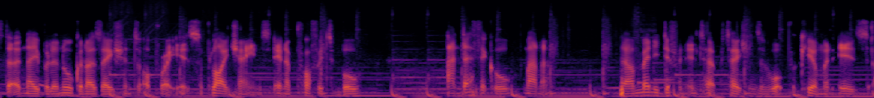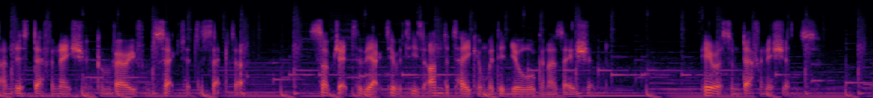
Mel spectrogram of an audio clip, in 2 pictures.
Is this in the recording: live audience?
no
